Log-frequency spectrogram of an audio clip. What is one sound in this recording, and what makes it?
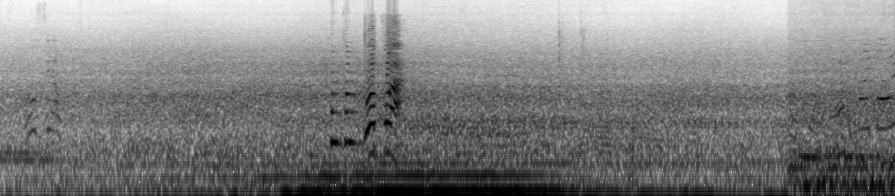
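A car engine rumbles loudly as a car drives past.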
